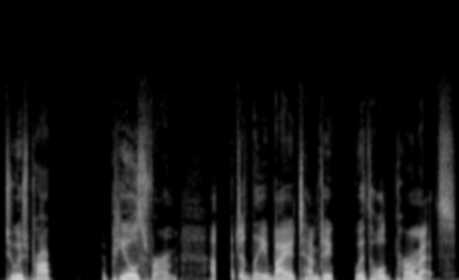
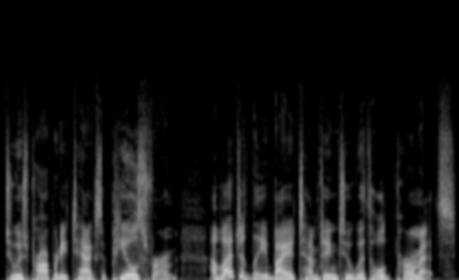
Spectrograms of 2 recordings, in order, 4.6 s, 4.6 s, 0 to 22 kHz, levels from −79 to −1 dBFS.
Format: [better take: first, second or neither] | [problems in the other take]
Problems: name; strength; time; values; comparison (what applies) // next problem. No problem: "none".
second | audio cutting out; at 0.5 s for 0.5 s, at 2 s and at 3.5 s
